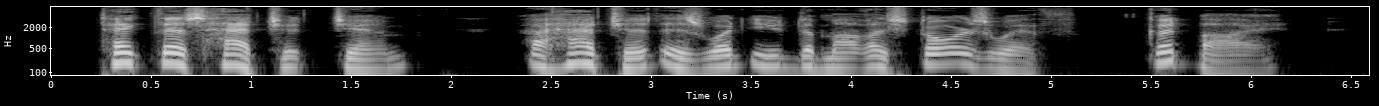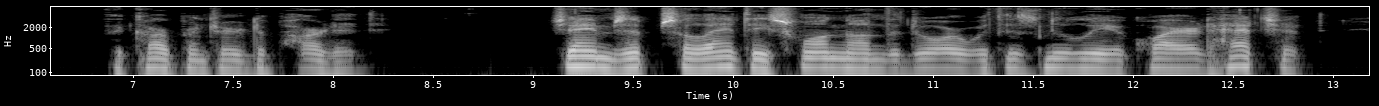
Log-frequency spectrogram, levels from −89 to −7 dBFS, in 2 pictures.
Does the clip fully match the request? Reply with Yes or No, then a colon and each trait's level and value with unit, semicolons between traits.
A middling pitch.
No: low, 125 Hz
